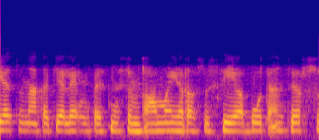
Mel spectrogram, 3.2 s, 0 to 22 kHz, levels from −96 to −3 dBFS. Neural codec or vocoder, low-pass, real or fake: codec, 16 kHz in and 24 kHz out, 2.2 kbps, FireRedTTS-2 codec; 7.2 kHz; fake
